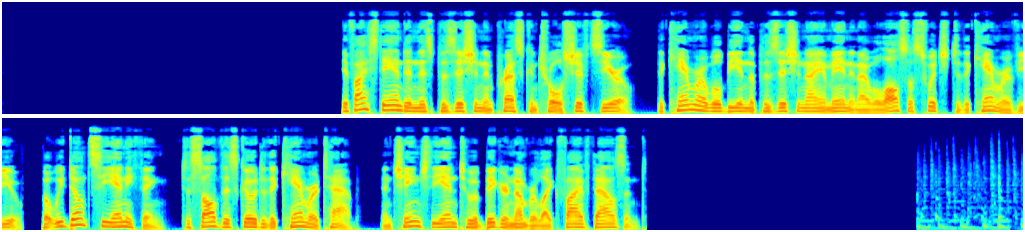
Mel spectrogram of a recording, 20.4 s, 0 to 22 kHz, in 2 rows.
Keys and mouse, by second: 0.8 click, 2.0 middle click, 2.5-2.9 shift+middle drag, 2.9 z, 3.4-4.0 shift+middle drag, 4.2 shift+middle click, 4.9-6.7 shift+middle drag, 7.6 ctrl+alt+KP_0, 8.7-9.3 drag, 10.9-11.9 drag, 12.5-13.5 drag, 13.1 0, 14.2 g, 15.8 g, 16.7 g, 18.7-19.8 drag, 20.2-20.4 drag.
